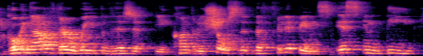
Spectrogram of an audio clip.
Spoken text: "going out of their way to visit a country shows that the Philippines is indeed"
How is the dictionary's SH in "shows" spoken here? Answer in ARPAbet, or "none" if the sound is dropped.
SH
